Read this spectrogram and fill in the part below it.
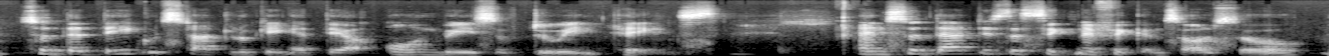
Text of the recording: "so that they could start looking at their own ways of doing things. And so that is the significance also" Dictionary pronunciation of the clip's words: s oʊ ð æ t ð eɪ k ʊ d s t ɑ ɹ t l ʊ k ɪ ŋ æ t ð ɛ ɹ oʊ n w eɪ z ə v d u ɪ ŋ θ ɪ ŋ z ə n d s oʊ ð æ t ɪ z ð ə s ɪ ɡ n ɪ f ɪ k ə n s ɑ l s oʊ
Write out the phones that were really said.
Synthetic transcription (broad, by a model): s oʊ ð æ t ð eɪ k ʊ d s t ɑ ɹ t l ʊ k ɪ ŋ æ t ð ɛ ɹ oʊ n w eɪ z ə v d u ɪ ŋ t ɪ ŋ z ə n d s oʊ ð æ t ɪ z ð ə s ɪ ɡ n ɪ f ɪ k ə n s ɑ l s oʊ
